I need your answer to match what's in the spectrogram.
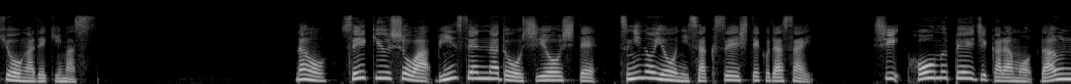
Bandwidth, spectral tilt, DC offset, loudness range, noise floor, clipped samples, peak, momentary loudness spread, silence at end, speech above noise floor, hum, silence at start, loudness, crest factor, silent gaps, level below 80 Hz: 10.5 kHz; -5.5 dB/octave; under 0.1%; 6 LU; -74 dBFS; under 0.1%; -8 dBFS; 8 LU; 0 s; 51 dB; none; 0 s; -24 LUFS; 16 dB; none; -66 dBFS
